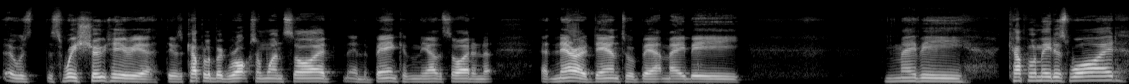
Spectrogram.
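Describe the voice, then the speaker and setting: A man's voice: medium pitch, a bit bright, smooth. A man in his late forties with a broad New Zealand accent, chatting casually to livestream viewers in laid-back, blokey slang. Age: late 40s. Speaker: livestream host. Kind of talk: casual live chat with viewers.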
